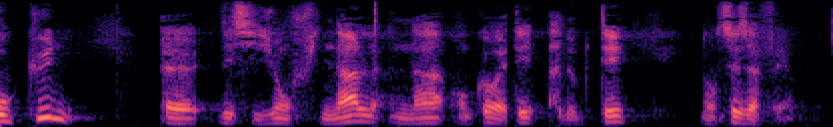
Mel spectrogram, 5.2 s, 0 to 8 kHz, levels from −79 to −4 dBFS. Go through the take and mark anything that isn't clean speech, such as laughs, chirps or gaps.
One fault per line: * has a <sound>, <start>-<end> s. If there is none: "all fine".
all fine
